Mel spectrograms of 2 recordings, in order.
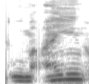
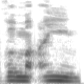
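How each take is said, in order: First: "U ma'ayin" starting on an "oo" vowel; u reading. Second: "v ma'ayin" starting on a v consonant; v reading. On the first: Teacher showing how it might sound, u first. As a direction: begin "U ma'ayin" with "oo", no consonant. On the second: Teacher showing the alternative sound, v first. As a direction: begin "v ma'ayin" with a short "vuh". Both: Shown as a demonstration. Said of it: "it might sound a little different".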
